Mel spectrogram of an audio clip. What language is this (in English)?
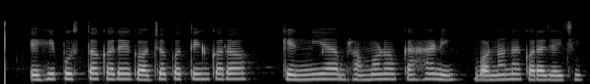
Odia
